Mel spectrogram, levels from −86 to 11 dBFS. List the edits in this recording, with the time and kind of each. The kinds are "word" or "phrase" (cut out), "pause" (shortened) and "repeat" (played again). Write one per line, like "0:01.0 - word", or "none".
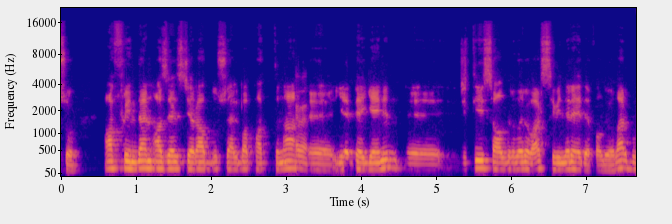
none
